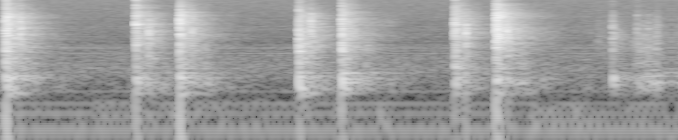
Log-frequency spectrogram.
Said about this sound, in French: Le médecin soupire. Prend son téléphone et fait un numéro.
